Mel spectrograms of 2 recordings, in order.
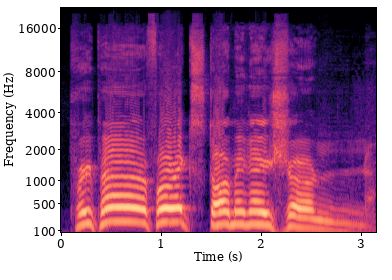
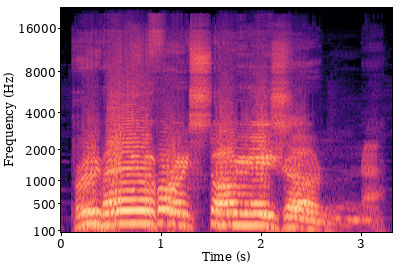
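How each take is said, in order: First: The voice is dry, with no reverb. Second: The voice has reverb added to it. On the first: The speaker calls it wrong. "I didn't have the reverb in my voice" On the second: The speaker calls it right. "Let me see if I can fix this"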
